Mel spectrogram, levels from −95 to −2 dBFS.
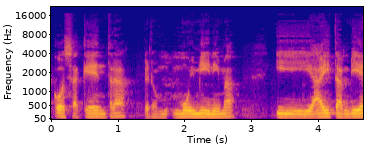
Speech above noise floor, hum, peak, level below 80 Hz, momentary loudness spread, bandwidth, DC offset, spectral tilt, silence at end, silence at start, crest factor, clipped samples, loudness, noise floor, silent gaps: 34 dB; none; -2 dBFS; -56 dBFS; 13 LU; 8.2 kHz; under 0.1%; -7.5 dB/octave; 0 s; 0.05 s; 18 dB; under 0.1%; -20 LUFS; -52 dBFS; none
